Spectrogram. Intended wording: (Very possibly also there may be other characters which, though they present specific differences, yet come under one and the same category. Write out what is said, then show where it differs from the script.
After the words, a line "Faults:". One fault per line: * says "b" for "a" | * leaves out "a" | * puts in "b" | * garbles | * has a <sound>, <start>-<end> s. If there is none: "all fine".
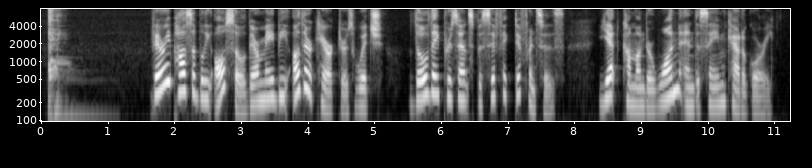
(Very possibly also there may be other characters which, though they present specific differences, yet come under one and the same category.
Faults:
* has a thud, 0.1-1.2 s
